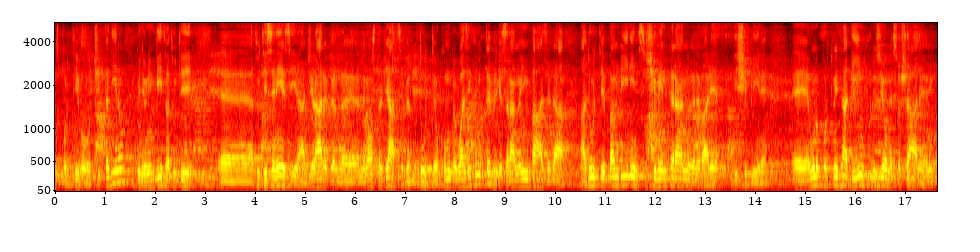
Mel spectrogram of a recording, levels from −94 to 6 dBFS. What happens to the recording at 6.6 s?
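Nothing goes wrong at 6.6 s; the audio plays through that moment intact, with no dropout, click or other fault.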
